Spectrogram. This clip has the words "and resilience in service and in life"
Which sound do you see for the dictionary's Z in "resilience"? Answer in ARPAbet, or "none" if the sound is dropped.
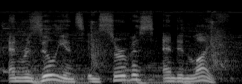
Z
